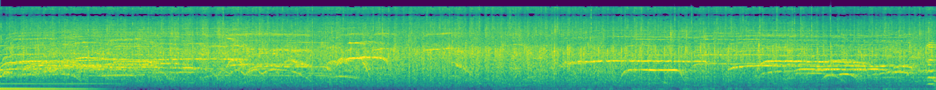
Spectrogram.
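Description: Audience applauding and cheering, with many high whoops and shouts over the clapping. A low note from the music fades out about two seconds in.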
